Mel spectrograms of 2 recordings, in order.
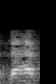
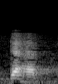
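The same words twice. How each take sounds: First: The word begins with a voiced 'th' sound. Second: The word begins with a plain 'd' sound. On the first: This is the standard form of the word. "عندنا مثلا ذهب" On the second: This is how the word is said locally. "نقول ذهب"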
